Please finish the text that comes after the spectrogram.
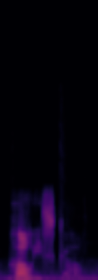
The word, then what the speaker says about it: Jalisco: Halisco. Halisco. That makes sense actually. Now Haliscoco. Haliscoco. All right. That makes total sense. Yeah. J's are pronounced like H's.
